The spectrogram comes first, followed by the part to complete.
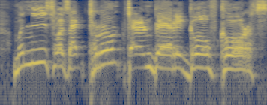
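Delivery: brief put-on Scottish accent, slow and high. Speaker announces doing the accent for a moment, then speaks in a put-on accent. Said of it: "I'll do the I'll do the accent for a moment".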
